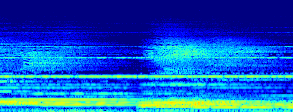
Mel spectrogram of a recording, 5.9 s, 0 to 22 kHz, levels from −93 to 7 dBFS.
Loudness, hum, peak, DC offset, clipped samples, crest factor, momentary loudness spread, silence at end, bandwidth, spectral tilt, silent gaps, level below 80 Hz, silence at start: -31 LUFS; none; -16 dBFS; under 0.1%; under 0.1%; 14 dB; 6 LU; 0 s; 8.4 kHz; -7.5 dB/octave; none; -54 dBFS; 0 s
